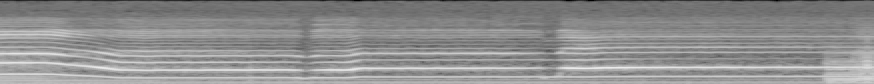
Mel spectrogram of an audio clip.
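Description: A female jazz singer holds a long sung note. About half a second in it slides down to a lower pitch, then is held with two brief breaks, and it cuts off at the very end.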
